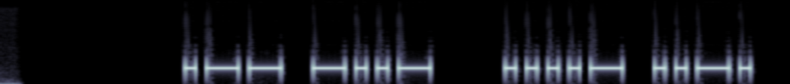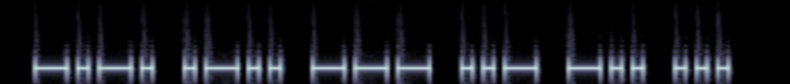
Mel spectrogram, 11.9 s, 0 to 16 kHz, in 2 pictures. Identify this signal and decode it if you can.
Morse code, heard as a keyed tone, about 16 wpm, 700 Hz. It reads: WX 4F CLOUDS
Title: Practice QSO - Exchange 2 - Info - 15wpm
